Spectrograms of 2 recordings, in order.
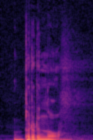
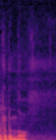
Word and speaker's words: Brno: Och de är ju i Tjeckien och drar igång U19 VM idag i Brno. – Ja. Brno. Mm. Ja. Det är säkert korrekt uttal. – Nej, ja, jag vet inte. B-R-N-O. De gillar ju sina konsonanter där nere.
